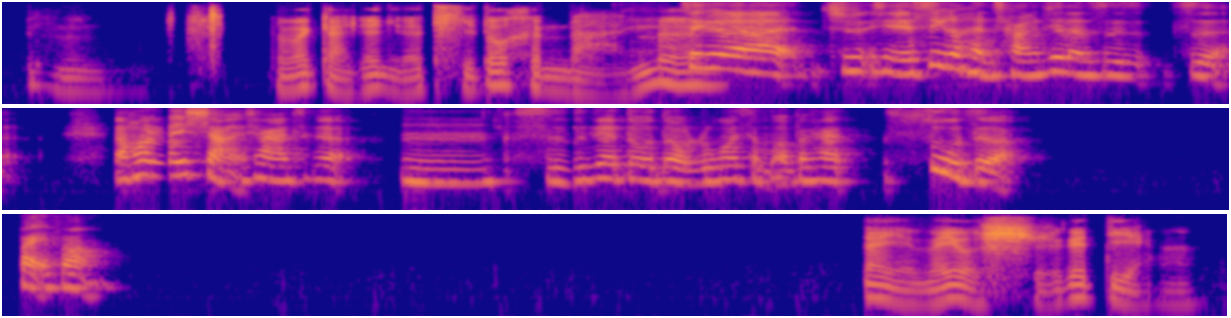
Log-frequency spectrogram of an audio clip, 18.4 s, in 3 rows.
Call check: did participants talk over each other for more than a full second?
No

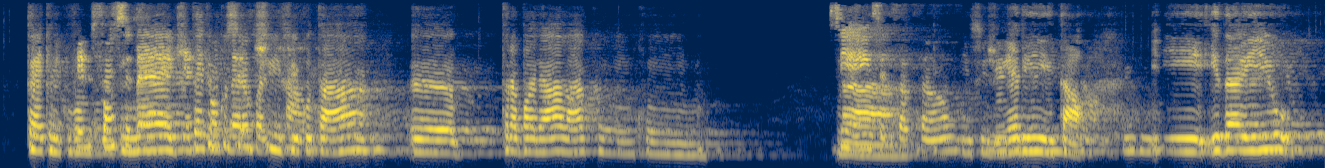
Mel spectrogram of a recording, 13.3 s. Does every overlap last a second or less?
No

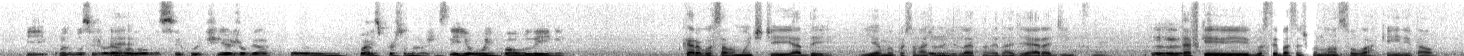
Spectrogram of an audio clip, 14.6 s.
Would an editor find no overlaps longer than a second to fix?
Yes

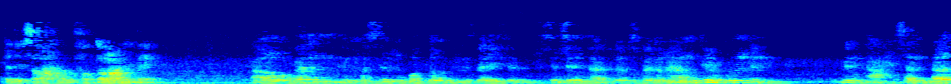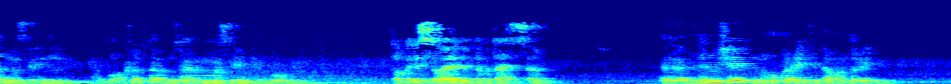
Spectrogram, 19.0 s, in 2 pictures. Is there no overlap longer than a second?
Yes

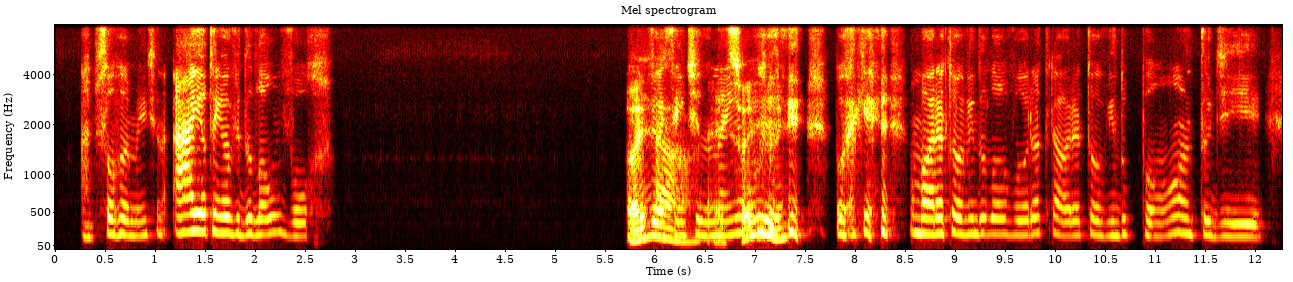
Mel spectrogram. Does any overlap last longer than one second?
Yes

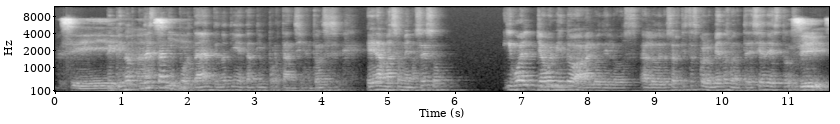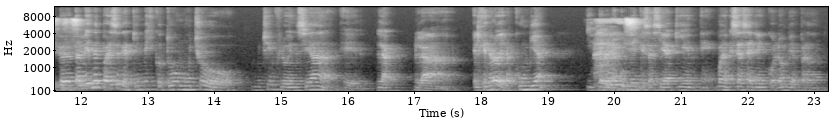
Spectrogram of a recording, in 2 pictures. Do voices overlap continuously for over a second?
Yes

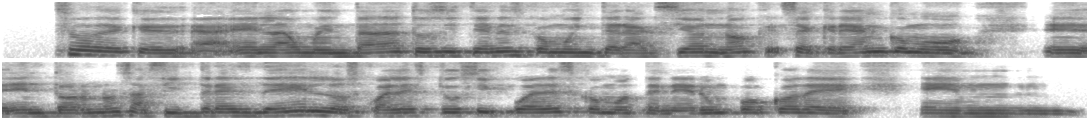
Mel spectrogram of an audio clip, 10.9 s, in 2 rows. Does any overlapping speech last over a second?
No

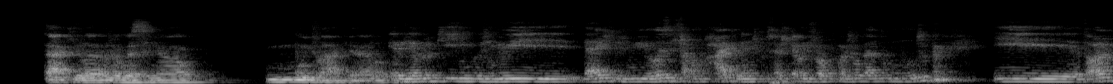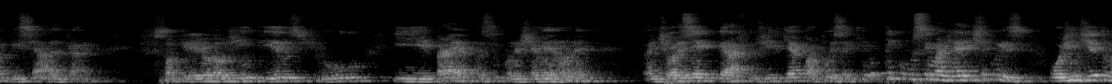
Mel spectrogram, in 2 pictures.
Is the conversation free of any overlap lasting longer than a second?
Yes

